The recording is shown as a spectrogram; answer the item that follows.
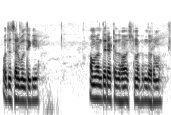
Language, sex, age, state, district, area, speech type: Bengali, male, 30-45, West Bengal, Birbhum, urban, spontaneous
